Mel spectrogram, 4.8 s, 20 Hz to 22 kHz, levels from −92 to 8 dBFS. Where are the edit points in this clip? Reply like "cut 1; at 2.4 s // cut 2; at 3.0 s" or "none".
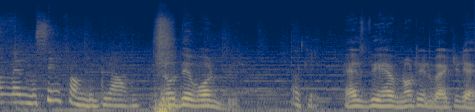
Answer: none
